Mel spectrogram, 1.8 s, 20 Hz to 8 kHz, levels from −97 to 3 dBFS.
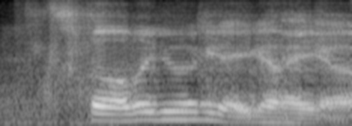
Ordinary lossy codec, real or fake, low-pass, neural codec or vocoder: none; fake; none; codec, 16 kHz, 0.8 kbps, ZipCodec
